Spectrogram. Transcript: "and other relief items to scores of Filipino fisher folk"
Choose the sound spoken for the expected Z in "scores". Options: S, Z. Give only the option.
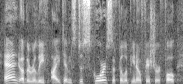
S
